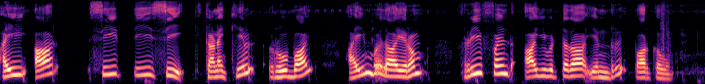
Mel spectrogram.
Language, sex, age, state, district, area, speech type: Tamil, male, 30-45, Tamil Nadu, Ariyalur, rural, read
